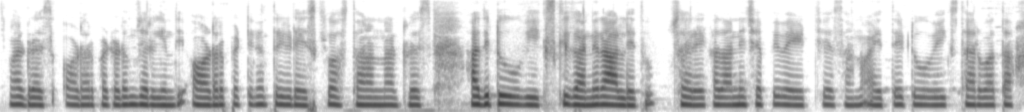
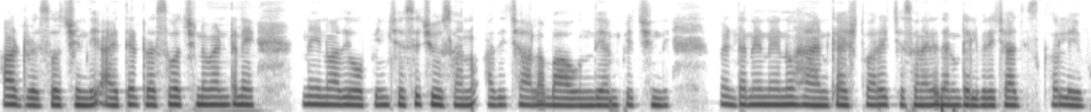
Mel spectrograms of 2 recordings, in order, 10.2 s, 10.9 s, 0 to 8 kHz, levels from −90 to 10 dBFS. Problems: low volume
